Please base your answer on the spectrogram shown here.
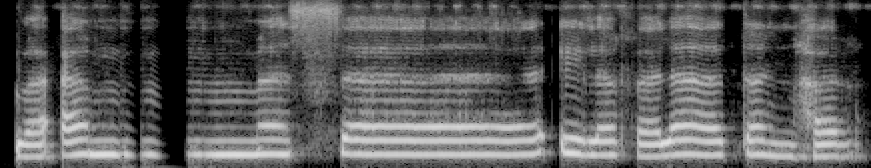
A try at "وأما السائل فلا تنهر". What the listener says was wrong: இன்னும் கொஞ்சம் நீட்டி ராகம் தருவோம், நீட்டி ராகம் தருவோம். وأما السائل فلا تنهر. நீட்டி ராகம் தருவோம்.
